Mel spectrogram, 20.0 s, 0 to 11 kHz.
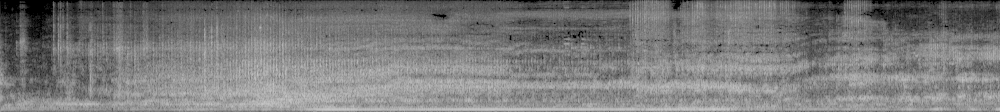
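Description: Diesel engines of a JCB 3DX backhoe loader and a Mahindra 475 DI tractor running while loading soil, a steady low drone that swells for several seconds in the middle.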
